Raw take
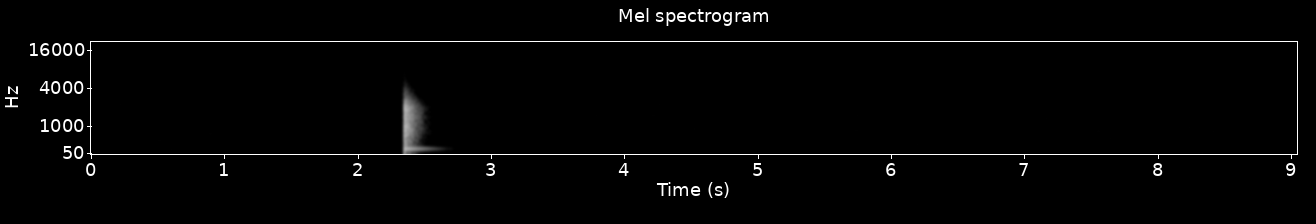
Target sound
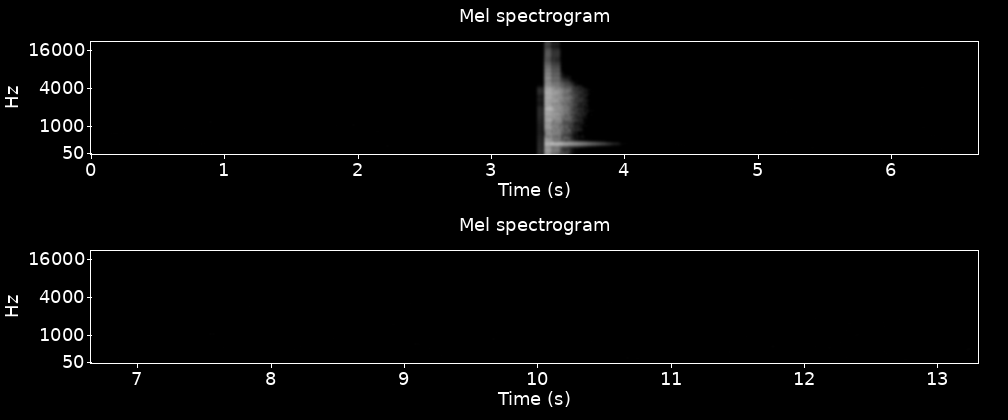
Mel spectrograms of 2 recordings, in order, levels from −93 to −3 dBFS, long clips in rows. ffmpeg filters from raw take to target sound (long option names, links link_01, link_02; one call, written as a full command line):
ffmpeg -i in.wav -filter_complex "[0:a]asetrate=83250,aresample=44100,atempo=0.529732,aeval=exprs='0.224*(abs(mod(val(0)/0.224+3,4)-2)-1)':channel_layout=same,asplit=2[link_01][link_02];[link_02]aecho=0:1:16|51:0.282|0.282[link_03];[link_01][link_03]amix=inputs=2:normalize=0,atempo=0.68,volume=3dB" out.wav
